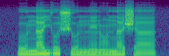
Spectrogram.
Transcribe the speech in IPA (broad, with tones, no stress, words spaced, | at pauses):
o˧na˦ jo˧ ʃo˨nɛ̃˨ ɾɔ̃˧na˧ʃa˨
